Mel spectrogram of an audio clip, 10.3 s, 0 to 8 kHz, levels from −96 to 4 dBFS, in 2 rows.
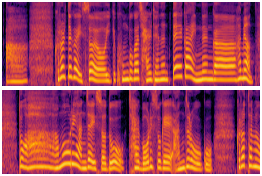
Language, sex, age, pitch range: Korean, female, 20-39, 195-275 Hz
